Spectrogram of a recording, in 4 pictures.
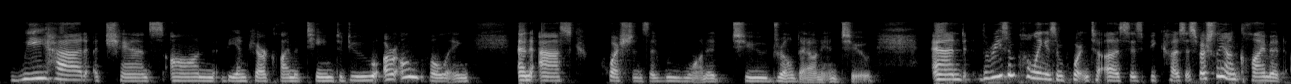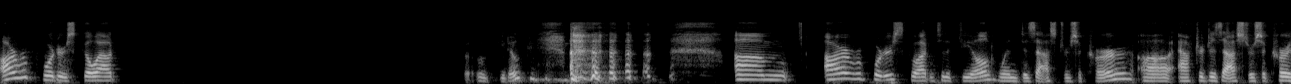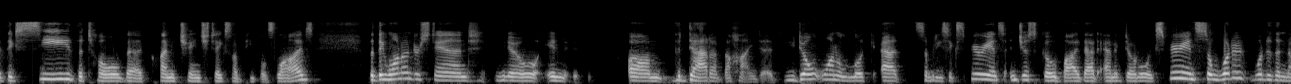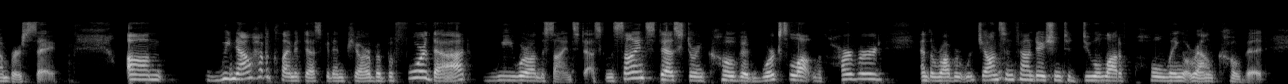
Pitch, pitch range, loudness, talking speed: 185 Hz, 165-225 Hz, -23 LUFS, 170 wpm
